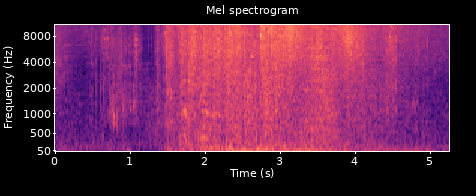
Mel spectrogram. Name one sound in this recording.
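Gunfire crackles and booms.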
